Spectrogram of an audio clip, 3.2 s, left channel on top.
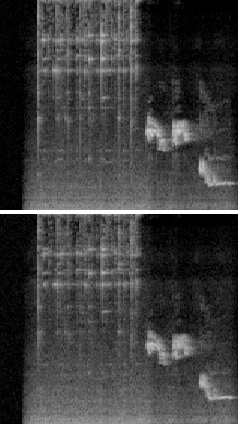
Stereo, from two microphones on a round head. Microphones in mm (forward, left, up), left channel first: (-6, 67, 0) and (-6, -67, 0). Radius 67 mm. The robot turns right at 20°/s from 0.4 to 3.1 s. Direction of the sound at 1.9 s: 65° left (ahead or behind).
